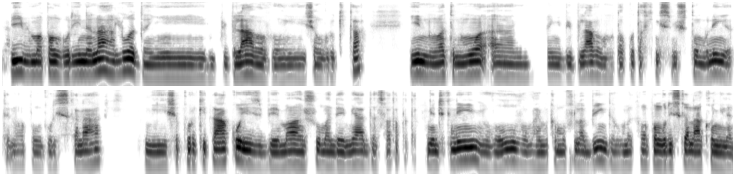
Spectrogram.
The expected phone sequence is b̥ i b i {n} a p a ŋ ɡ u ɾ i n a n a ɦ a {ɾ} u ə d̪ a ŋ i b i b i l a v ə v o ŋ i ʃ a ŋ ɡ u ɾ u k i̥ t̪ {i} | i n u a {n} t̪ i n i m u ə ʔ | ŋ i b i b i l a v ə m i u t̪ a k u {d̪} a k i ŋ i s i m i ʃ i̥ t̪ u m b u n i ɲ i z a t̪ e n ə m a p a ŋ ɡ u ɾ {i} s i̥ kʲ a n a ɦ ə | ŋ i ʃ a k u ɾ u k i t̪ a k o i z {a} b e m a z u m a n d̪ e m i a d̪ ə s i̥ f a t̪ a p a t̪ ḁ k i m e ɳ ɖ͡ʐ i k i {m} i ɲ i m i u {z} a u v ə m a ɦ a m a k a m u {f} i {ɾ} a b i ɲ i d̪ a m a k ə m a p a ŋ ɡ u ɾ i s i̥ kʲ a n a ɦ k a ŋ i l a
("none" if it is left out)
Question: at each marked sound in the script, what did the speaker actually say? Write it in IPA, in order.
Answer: m, l, a, n, t̪, i, i, n, v, f, l

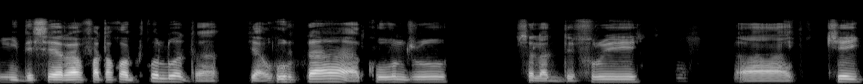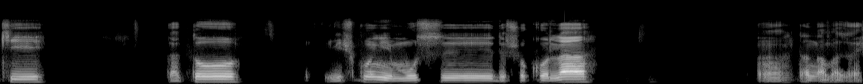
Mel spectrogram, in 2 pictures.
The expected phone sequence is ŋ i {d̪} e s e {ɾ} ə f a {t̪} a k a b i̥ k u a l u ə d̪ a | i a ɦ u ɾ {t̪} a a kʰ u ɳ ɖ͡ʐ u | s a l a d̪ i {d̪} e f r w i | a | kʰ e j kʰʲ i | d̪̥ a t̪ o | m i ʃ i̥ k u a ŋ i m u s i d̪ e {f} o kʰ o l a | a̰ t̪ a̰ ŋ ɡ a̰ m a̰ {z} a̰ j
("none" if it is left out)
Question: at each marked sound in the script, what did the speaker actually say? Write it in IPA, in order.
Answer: d̪, ɾ, t̪, t̪, d̪, ʃ, z

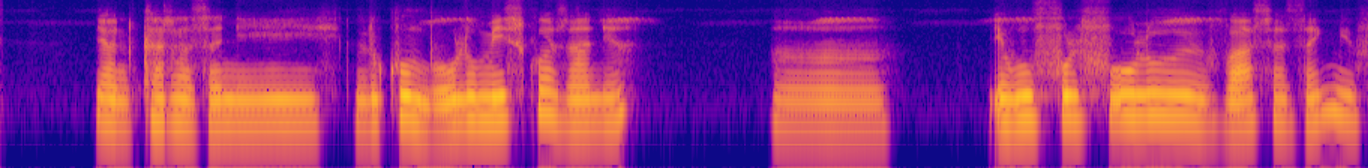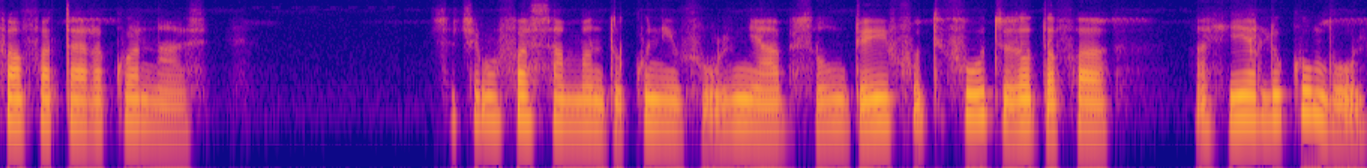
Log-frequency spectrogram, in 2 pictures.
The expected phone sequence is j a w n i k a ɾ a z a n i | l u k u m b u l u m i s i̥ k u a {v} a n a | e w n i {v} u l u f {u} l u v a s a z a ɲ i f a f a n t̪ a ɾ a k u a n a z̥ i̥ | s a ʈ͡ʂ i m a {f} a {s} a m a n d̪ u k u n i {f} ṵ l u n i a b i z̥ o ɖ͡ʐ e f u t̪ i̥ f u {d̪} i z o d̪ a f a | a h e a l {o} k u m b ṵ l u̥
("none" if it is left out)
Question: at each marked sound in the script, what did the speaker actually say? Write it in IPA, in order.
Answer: z, f, u, f, s, v, t̪, u

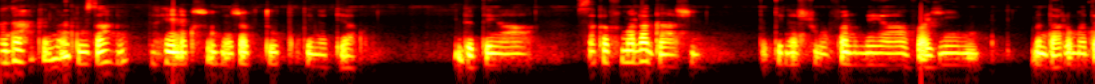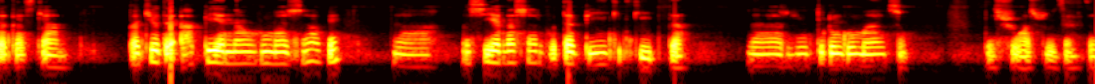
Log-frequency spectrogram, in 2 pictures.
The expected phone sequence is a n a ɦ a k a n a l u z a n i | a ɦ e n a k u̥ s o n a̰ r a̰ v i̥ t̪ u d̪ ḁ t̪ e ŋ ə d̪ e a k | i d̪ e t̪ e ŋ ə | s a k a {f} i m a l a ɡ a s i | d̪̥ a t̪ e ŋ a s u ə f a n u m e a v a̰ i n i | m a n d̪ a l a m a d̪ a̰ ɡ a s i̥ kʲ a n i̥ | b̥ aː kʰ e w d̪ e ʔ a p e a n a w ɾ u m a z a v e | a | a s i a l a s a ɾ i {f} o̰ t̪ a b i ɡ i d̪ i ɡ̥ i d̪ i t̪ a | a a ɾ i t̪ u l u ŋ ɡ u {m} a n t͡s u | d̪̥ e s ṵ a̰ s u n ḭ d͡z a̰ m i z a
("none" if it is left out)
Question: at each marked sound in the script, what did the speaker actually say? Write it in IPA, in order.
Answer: f, v, m

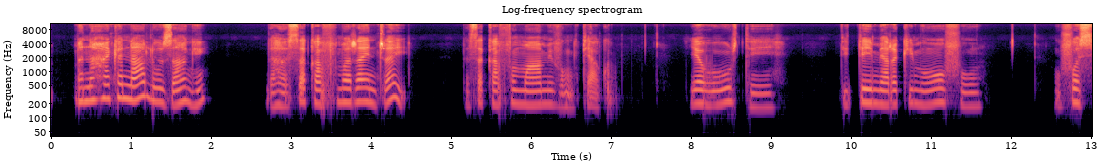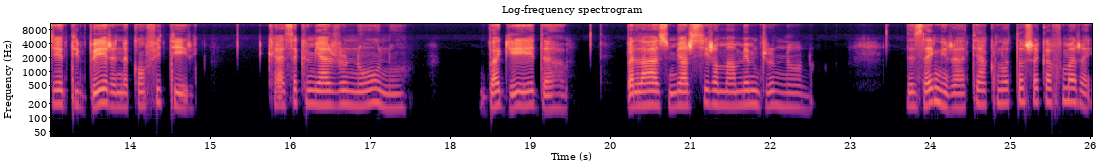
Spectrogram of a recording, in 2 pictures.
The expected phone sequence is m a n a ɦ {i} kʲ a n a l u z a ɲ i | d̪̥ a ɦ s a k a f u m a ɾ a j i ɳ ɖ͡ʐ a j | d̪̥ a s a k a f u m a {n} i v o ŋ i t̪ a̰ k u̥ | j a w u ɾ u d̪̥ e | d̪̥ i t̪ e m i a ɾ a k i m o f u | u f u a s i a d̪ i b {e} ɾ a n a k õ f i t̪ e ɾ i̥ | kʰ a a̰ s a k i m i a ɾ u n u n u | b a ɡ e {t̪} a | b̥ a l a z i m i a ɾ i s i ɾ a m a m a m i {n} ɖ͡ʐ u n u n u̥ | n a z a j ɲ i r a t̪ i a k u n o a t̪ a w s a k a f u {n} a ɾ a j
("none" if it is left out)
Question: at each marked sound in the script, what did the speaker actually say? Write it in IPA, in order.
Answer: a, m, e, d̪, ɳ, m

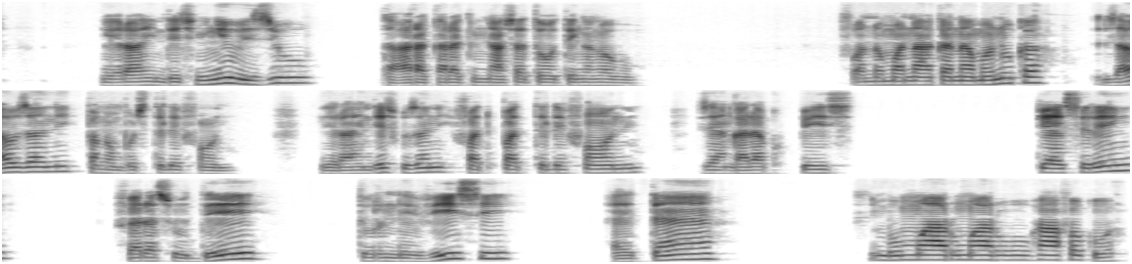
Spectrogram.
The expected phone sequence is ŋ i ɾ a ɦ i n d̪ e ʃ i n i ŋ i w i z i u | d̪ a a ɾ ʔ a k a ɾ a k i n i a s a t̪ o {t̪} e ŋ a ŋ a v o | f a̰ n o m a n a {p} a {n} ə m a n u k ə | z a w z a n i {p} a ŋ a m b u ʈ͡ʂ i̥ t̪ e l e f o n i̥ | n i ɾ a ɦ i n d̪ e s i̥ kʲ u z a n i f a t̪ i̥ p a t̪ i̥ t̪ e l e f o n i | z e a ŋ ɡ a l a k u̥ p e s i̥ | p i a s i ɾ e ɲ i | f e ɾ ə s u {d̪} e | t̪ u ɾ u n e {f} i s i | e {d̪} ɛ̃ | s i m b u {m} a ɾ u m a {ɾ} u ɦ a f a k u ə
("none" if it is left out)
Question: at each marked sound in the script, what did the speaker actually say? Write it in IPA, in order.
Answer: t̪, k, n, p, d̪, v, t̪, m, ɾ

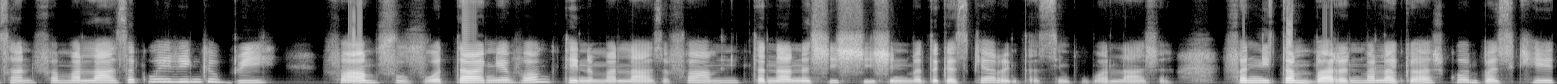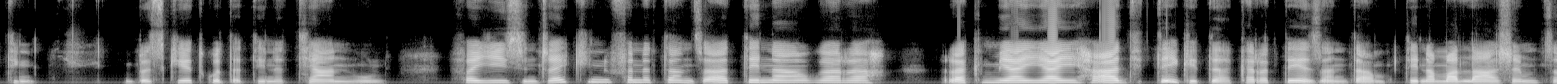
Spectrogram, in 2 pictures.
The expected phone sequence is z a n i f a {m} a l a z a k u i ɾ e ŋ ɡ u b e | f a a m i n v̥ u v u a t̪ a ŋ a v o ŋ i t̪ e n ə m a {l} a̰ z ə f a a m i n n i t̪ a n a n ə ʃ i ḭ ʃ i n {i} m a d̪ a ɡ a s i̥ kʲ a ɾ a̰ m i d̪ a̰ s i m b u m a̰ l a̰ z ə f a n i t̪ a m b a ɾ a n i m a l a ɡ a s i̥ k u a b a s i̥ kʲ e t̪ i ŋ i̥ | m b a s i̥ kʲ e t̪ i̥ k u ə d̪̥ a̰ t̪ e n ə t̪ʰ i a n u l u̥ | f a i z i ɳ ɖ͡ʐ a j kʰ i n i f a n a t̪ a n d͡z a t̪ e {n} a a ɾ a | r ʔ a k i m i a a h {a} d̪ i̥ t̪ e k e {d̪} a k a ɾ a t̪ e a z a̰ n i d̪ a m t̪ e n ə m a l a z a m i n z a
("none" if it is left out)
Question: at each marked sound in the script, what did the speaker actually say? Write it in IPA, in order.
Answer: m, l, i, n, a, d̪

